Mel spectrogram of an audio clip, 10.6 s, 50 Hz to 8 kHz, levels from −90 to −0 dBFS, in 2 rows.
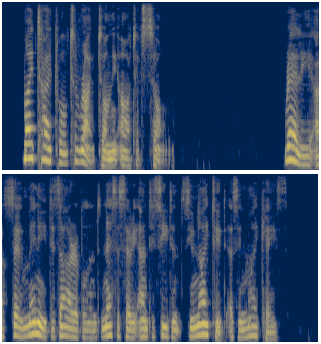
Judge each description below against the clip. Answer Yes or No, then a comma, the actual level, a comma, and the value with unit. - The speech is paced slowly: Yes, slow, 130 wpm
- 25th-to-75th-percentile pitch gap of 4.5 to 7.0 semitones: Yes, average, 5.2 semitones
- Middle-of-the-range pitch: Yes, medium, 150 Hz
